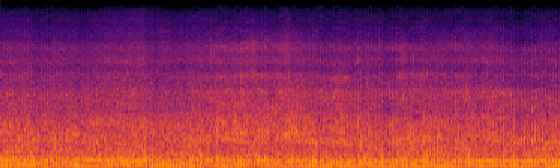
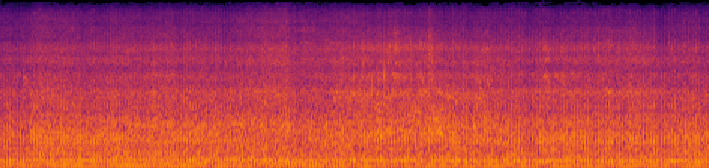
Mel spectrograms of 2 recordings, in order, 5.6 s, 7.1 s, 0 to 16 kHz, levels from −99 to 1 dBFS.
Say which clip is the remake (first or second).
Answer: first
